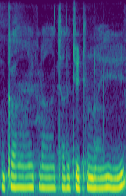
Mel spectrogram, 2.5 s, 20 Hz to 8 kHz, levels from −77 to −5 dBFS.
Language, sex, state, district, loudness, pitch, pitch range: Telugu, male, Andhra Pradesh, Annamaya, -15 LUFS, 160 Hz, 155-165 Hz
